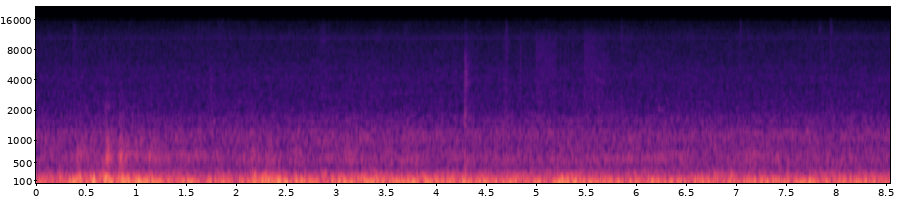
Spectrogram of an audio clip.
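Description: Shinkansen train running at speed, heard inside the car's vestibule: a steady low rumble of the car and its wheels on the track.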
